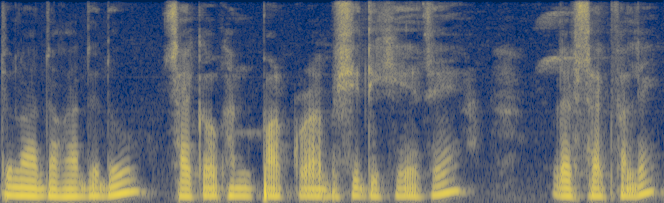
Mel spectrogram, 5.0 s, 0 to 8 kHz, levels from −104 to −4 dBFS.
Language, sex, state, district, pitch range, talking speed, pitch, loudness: Nagamese, male, Nagaland, Dimapur, 110-125 Hz, 170 wpm, 115 Hz, -21 LUFS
